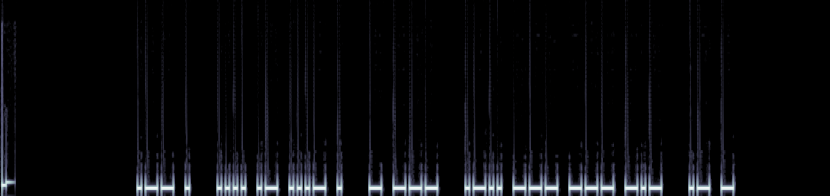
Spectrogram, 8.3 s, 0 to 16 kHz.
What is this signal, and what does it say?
Morse code, heard as a keyed tone, about 30 wpm, 700 Hz. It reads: WE HAVE TO LOOK AT
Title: Sets of 5 Words Encore2 30wpm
